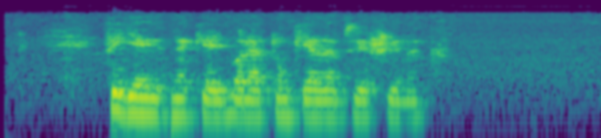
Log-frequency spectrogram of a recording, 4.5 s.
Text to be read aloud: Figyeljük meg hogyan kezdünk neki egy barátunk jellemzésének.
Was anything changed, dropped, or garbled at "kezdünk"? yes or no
yes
